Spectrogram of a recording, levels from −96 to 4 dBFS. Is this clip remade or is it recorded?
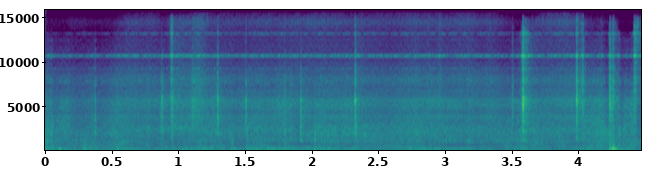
remade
